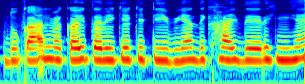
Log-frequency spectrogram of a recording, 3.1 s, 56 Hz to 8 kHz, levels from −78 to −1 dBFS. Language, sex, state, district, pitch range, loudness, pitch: Hindi, female, Jharkhand, Garhwa, 230-245 Hz, -15 LUFS, 235 Hz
